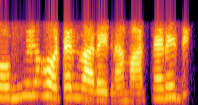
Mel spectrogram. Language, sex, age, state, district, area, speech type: Telugu, female, 30-45, Telangana, Bhadradri Kothagudem, urban, conversation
